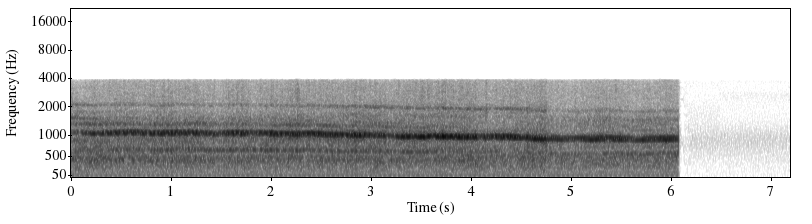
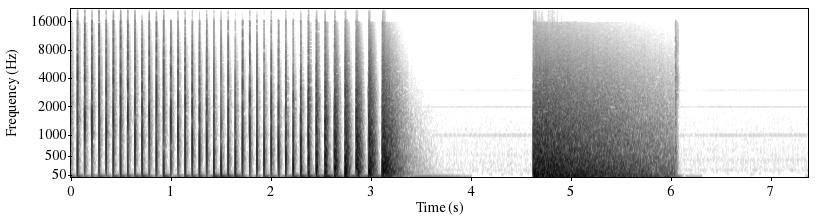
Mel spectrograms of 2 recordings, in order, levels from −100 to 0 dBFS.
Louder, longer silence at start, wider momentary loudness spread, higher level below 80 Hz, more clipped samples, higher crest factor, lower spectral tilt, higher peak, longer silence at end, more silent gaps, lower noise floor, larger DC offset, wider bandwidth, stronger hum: about the same, -16 LUFS vs -14 LUFS; second, 0 s vs 0.7 s; second, 7 LU vs 13 LU; second, -48 dBFS vs -22 dBFS; second, under 0.1% vs 0.6%; about the same, 16 dB vs 14 dB; first, -8.5 dB/octave vs -6.5 dB/octave; about the same, -2 dBFS vs 0 dBFS; second, 1.1 s vs 1.35 s; neither; second, -76 dBFS vs -82 dBFS; neither; second, 4 kHz vs 17.5 kHz; neither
